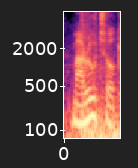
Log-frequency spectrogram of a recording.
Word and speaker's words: Marduk: the city of Babylon Marduk is the name commonly associated with the deity in modern times however it was actually pronounced maruto in Babylonian scholars believe that this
